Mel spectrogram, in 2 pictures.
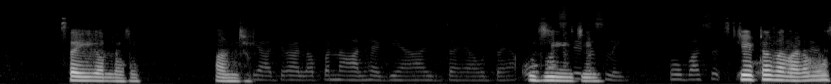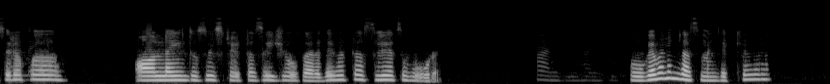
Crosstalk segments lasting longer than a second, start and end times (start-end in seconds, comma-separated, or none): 7.2-8.6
